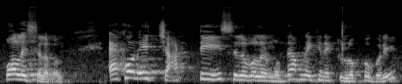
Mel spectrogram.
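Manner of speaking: ordinary delivery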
